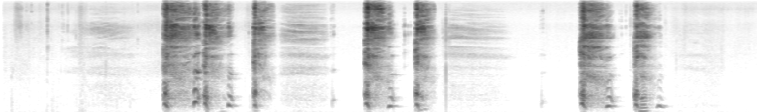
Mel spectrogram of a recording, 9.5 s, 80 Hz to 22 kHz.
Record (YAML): three_cough_length: 9.5 s
three_cough_amplitude: 11955
three_cough_signal_mean_std_ratio: 0.31
survey_phase: beta (2021-08-13 to 2022-03-07)
age: 18-44
gender: Female
wearing_mask: 'No'
symptom_cough_any: true
symptom_runny_or_blocked_nose: true
symptom_shortness_of_breath: true
symptom_sore_throat: true
symptom_fatigue: true
symptom_onset: 3 days
smoker_status: Ex-smoker
respiratory_condition_asthma: false
respiratory_condition_other: false
recruitment_source: Test and Trace
submission_delay: 1 day
covid_test_result: Positive
covid_test_method: RT-qPCR
covid_ct_value: 19.8
covid_ct_gene: ORF1ab gene
covid_ct_mean: 20.1
covid_viral_load: 250000 copies/ml
covid_viral_load_category: Low viral load (10K-1M copies/ml)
